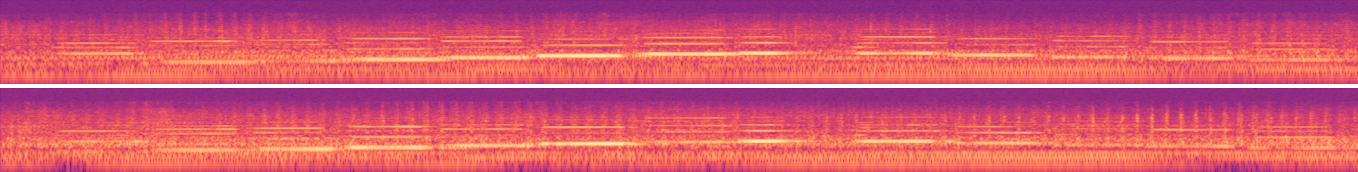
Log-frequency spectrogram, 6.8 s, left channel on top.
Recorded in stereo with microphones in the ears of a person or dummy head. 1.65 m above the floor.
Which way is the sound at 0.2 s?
10° left (ahead or behind).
